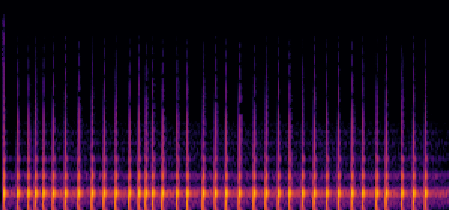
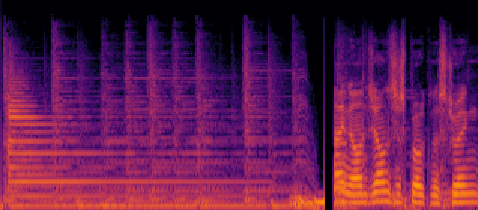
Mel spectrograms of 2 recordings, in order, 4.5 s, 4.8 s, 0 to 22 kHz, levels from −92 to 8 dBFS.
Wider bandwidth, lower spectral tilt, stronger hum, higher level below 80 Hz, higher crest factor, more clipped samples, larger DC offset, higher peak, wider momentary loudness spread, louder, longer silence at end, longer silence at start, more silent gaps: second, 2.8 kHz vs 14.5 kHz; first, -11 dB/octave vs -5.5 dB/octave; neither; about the same, -40 dBFS vs -44 dBFS; about the same, 16 dB vs 18 dB; neither; first, 0.2% vs under 0.1%; about the same, -4 dBFS vs -6 dBFS; second, 1 LU vs 14 LU; first, -19 LUFS vs -24 LUFS; first, 0.2 s vs 0 s; about the same, 0 s vs 0 s; second, none vs 3.23-3.31 s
